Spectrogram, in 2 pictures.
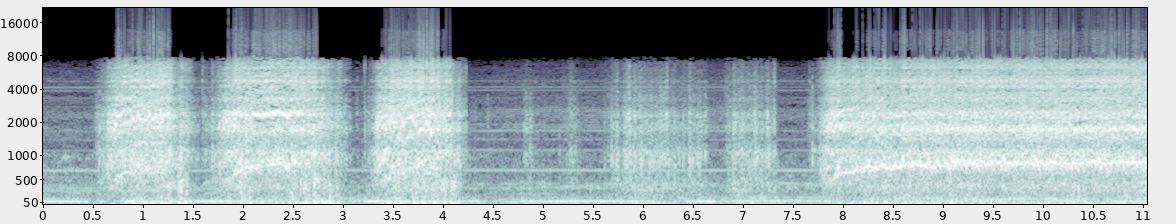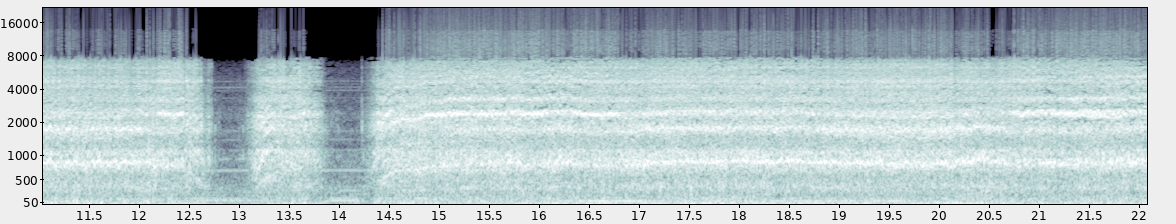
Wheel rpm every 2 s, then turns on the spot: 90, 100, 20, 30, 190, 210, 80, 150, 220, 220, 210.
4-6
